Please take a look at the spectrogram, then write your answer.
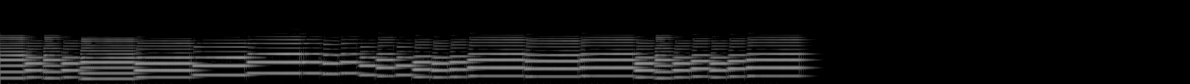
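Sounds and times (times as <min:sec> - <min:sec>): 
polska dance tune: 0:00.0 - 0:08.1.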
